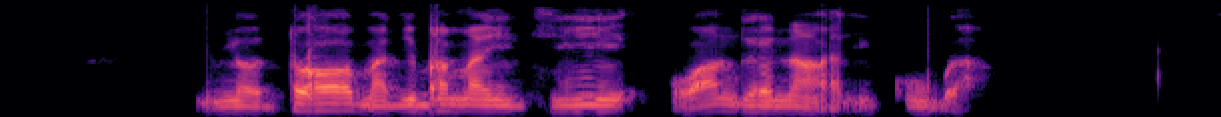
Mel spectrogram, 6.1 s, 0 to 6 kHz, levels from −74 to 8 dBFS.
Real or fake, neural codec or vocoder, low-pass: fake; codec, 16 kHz, 2 kbps, FreqCodec, larger model; 5.4 kHz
